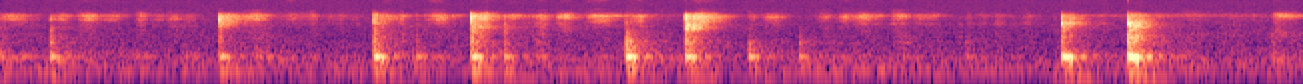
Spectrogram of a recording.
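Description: Chalk writing on a chalkboard: faint, irregular short taps and scratches as each stroke is written.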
